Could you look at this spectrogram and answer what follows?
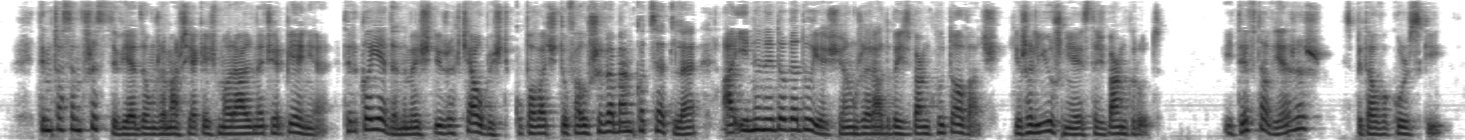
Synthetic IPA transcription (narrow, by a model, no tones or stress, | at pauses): t̪ɘmt͡ʂasɛmfʂɘst̪sɘvʲjɛd̪zɔ̃w̃ʐɛmaʂjakʲeɕmɔɾalnɛt͡ɕɛɾpʲjeɲɛ̰t̪ɘlkɔjɛd̪ɛnmɘɕlʲiʐɛxt͡ɕawbɘɕkupɔvat͡ɕt̪ufawʂɘvɛbaŋkɔt̪sɛt̪lɛʔa̰ʔinːɘd̪ɔɡad̪ujɛɕɛʐɛɾad̪bɘʑzbaŋkɾut̪ɔva̰t͡ɕjɛʐɛlʲijuʂɲɛjɛst̪ɛʑbaŋkɾṵt̪ | it̪ɘft̪ɔvʲjɛʐɘʂ | spɘt̪awvɔkulskʲḭ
